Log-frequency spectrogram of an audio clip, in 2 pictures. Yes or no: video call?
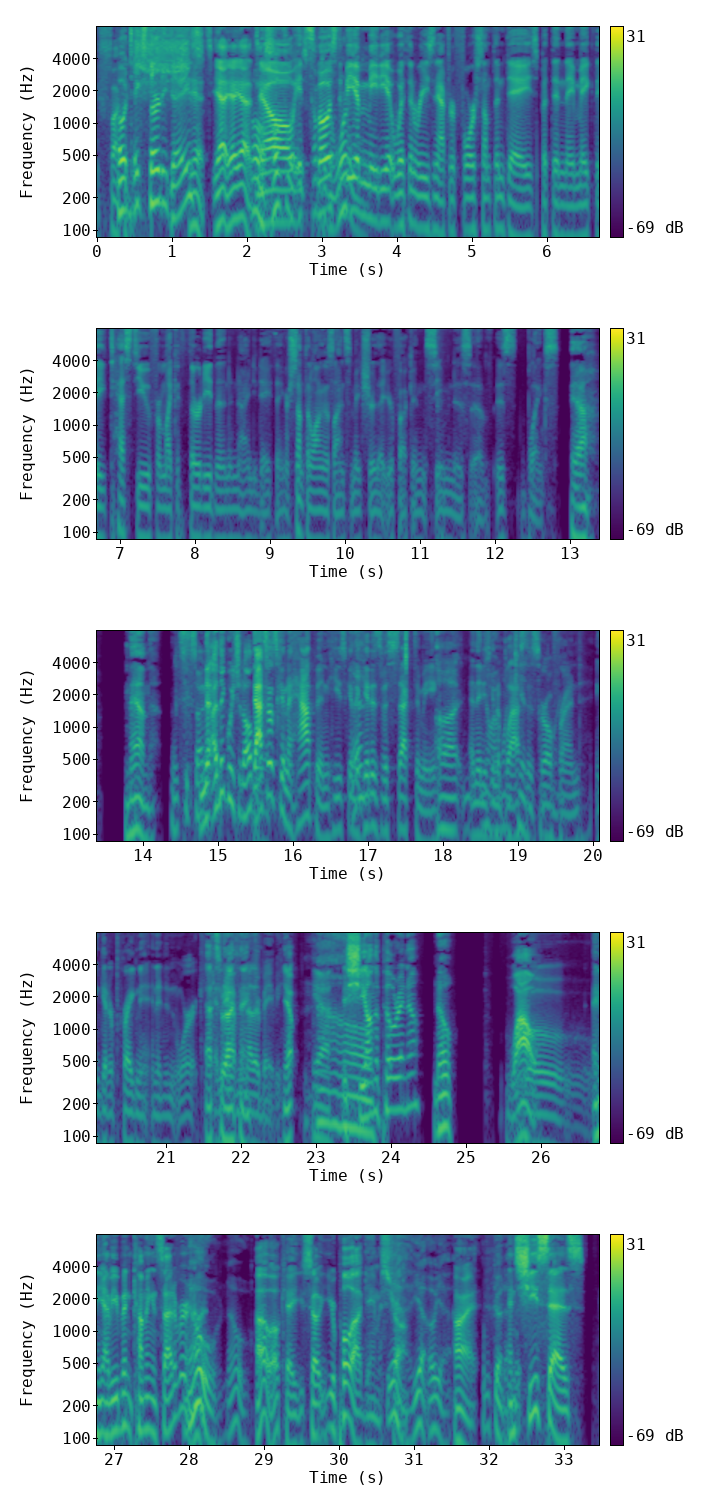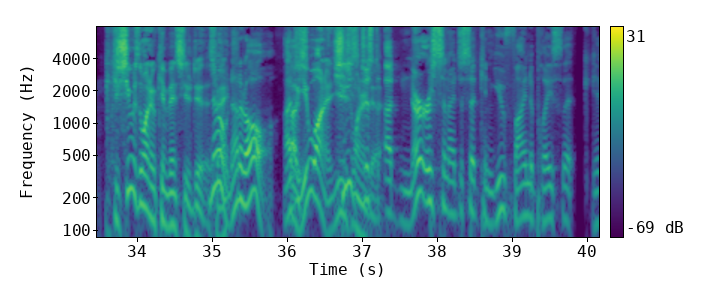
no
